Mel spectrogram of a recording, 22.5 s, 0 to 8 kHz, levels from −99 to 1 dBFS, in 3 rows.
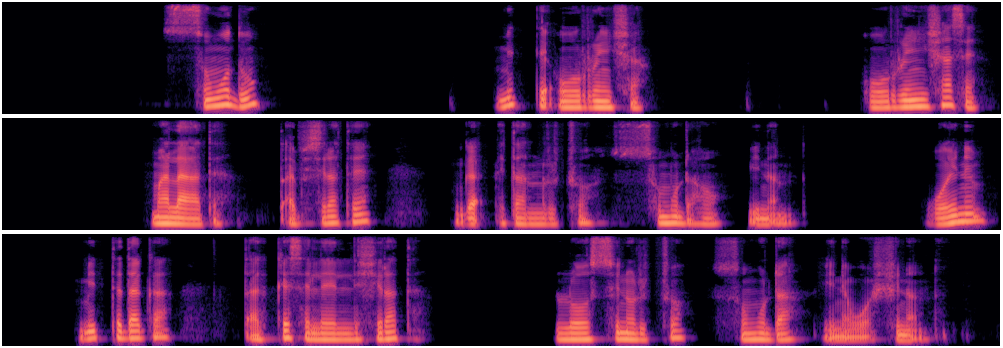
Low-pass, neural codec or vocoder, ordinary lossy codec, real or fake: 7.2 kHz; none; AAC, 48 kbps; real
